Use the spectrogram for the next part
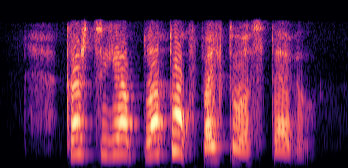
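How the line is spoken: Mumbled. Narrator (Russian): пробормотал Ленька

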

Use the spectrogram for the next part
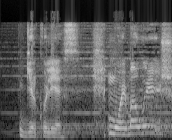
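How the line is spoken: Trembling, near sobbing. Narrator (Russian): Дрожащим голосом, чуть ли не рыдая, произнес Зевс

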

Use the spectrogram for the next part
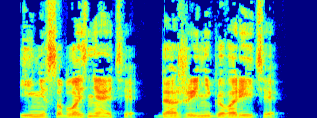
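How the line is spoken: Exclaiming. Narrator (Russian): Филипп Филиппович воскликнул

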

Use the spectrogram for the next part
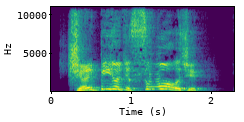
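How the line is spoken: Yelled. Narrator (Russian): заорал

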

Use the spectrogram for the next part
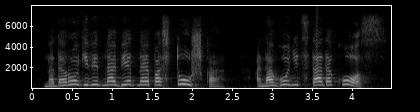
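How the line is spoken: Sentry shouting. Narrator (Russian): И вот часовой прокричал

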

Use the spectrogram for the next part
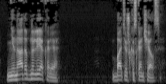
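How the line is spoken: Curt, clipped. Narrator (Russian): Владимир отрывисто сказал

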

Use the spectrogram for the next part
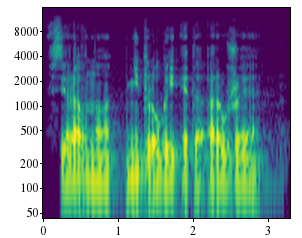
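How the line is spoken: Demon's booming drone. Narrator (Russian): прогудел демон

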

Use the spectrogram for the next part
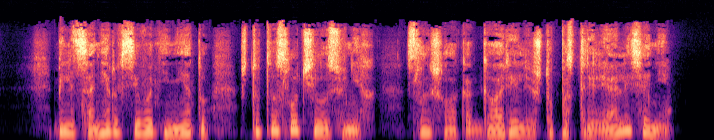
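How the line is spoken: Nonstop chatter, girl. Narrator (Russian): Девушка, не переставая, тараторила

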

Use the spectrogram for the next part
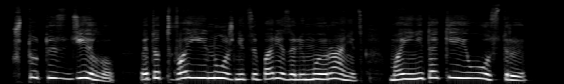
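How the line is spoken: Frightened shout. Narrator (Russian): Испуганно закричал Эдик

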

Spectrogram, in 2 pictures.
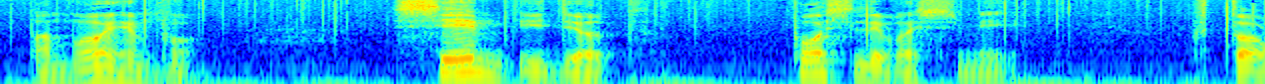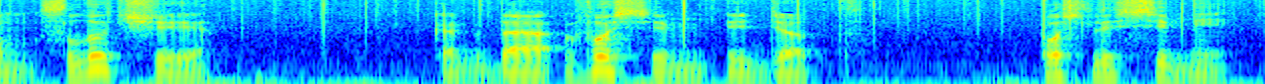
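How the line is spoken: Sad, wry. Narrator (Russian): Кассирша грустно улыбнулась, вынула изо рта маленький молоточек и, слегка подвигав носом, сказала

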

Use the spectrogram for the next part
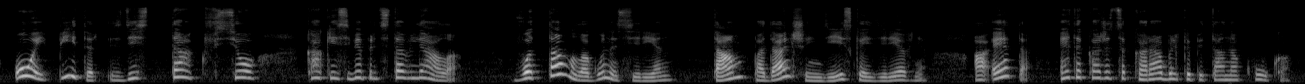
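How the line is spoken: Excited exclamation. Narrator (Russian): Когда дети увидели Нескучию, Венди воскликнула

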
